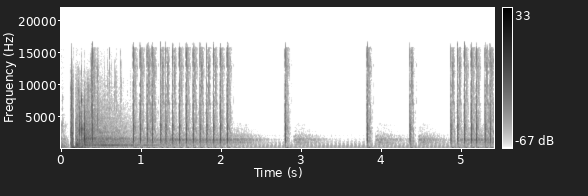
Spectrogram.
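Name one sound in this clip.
Short electronic ticks click rapidly as a menu cursor moves.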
